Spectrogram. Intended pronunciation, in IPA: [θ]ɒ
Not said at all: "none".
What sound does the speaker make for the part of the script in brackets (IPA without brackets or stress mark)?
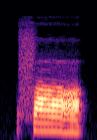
f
